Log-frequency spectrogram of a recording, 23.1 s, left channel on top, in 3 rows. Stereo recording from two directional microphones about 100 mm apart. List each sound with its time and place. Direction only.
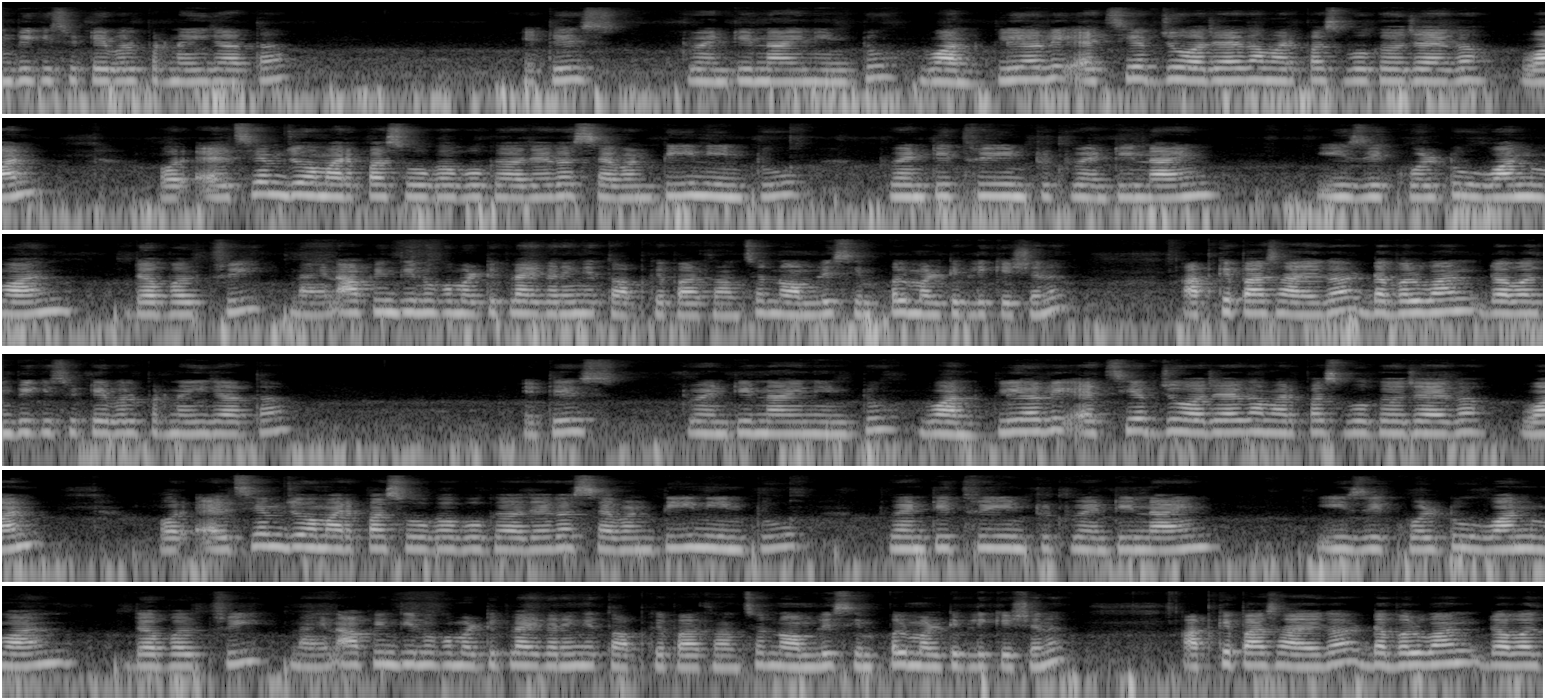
0.1 s a woman's voice: 45° right (ahead or behind)
3.4 s a woman's voice: 50° right (ahead or behind)
7.0 s a woman's voice: 50° right (ahead or behind)
18.7 s speech: 85° right
21.3 s speech: 65° right (ahead or behind)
